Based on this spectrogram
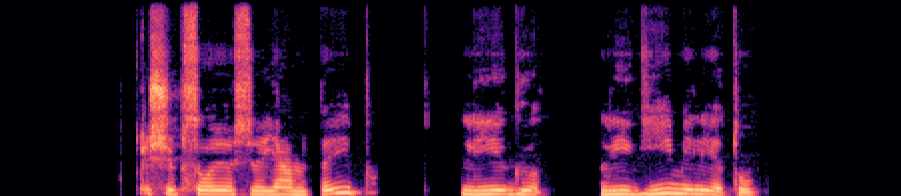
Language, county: Lithuanian, Panevėžys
